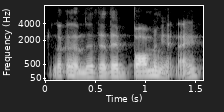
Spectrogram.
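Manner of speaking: normal talking voice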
